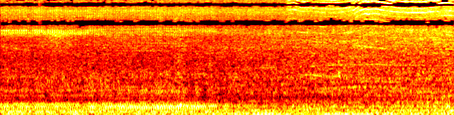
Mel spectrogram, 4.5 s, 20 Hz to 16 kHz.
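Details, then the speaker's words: 2015 Nissan Quest at auction, started right up with a jump and moved forward and backward: quiet, even low hum with no knocks, misses or rattles; sounds pretty good, normal idle. "Engine compartment. Sounds pretty good."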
